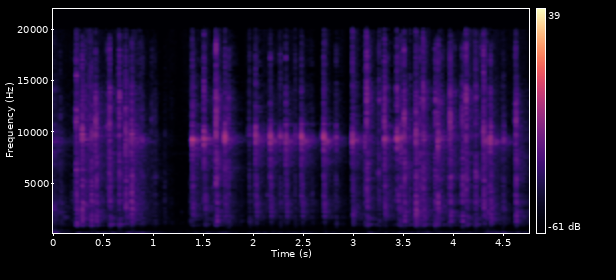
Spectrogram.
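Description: Rapid typing on a computer keyboard, close and fairly quiet, a continuous run of light key clicks with a couple of brief pauses and heavier thumps.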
